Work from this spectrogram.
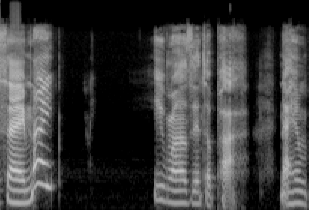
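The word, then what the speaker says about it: Phy: It's spelled P H Y but pronounced P I E.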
